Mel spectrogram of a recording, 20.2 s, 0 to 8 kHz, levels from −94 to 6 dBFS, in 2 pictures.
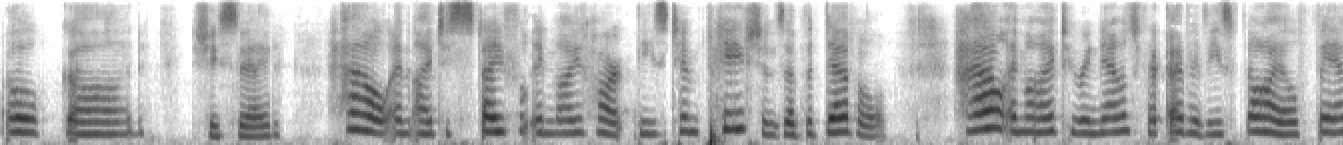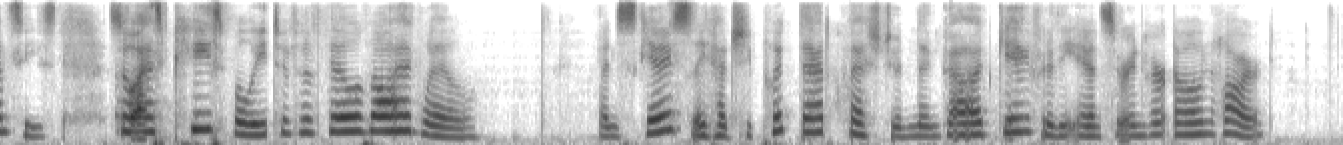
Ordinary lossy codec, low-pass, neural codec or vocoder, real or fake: AAC, 48 kbps; 7.2 kHz; codec, 24 kHz, 1.5 kbps, HILCodec; fake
